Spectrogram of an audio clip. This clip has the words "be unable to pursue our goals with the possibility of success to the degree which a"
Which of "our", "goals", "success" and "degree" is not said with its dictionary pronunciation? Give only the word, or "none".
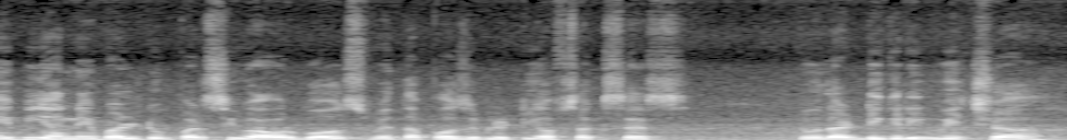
goals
